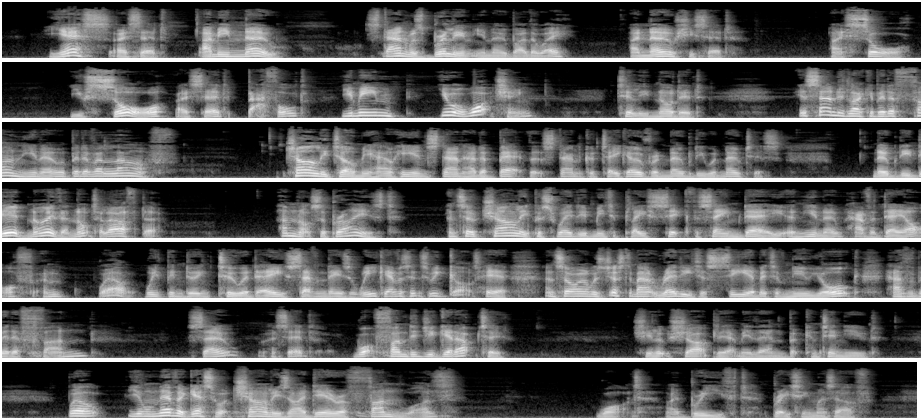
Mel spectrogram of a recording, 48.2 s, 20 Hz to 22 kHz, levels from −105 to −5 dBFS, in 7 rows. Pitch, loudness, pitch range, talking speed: 135 Hz, -21 LUFS, 110-165 Hz, 200 wpm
